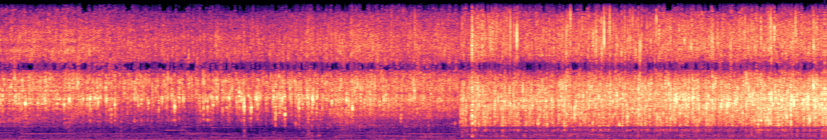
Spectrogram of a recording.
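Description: Hot oil sizzles and crackles steadily in a wok, then flares into a louder, brighter hiss as pieces of fish hit the pan.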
